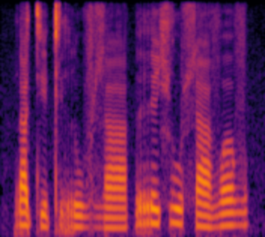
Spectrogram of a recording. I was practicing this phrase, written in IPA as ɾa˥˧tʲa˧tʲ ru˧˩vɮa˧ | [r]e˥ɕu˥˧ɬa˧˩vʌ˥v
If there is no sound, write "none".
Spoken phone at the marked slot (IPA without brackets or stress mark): r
